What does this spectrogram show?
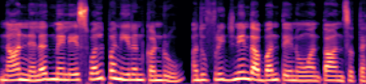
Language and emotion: Kannada, sad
